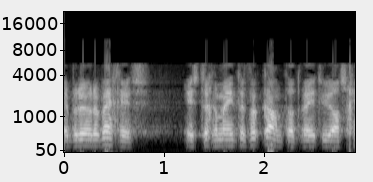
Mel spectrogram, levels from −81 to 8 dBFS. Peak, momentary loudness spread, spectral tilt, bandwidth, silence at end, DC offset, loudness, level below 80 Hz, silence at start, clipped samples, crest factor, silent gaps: 0 dBFS; 9 LU; -3.5 dB/octave; 11 kHz; 0 s; under 0.1%; -14 LUFS; -56 dBFS; 0 s; 0.2%; 14 dB; none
